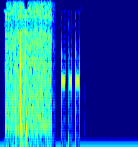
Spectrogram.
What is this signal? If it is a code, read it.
There is no code.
